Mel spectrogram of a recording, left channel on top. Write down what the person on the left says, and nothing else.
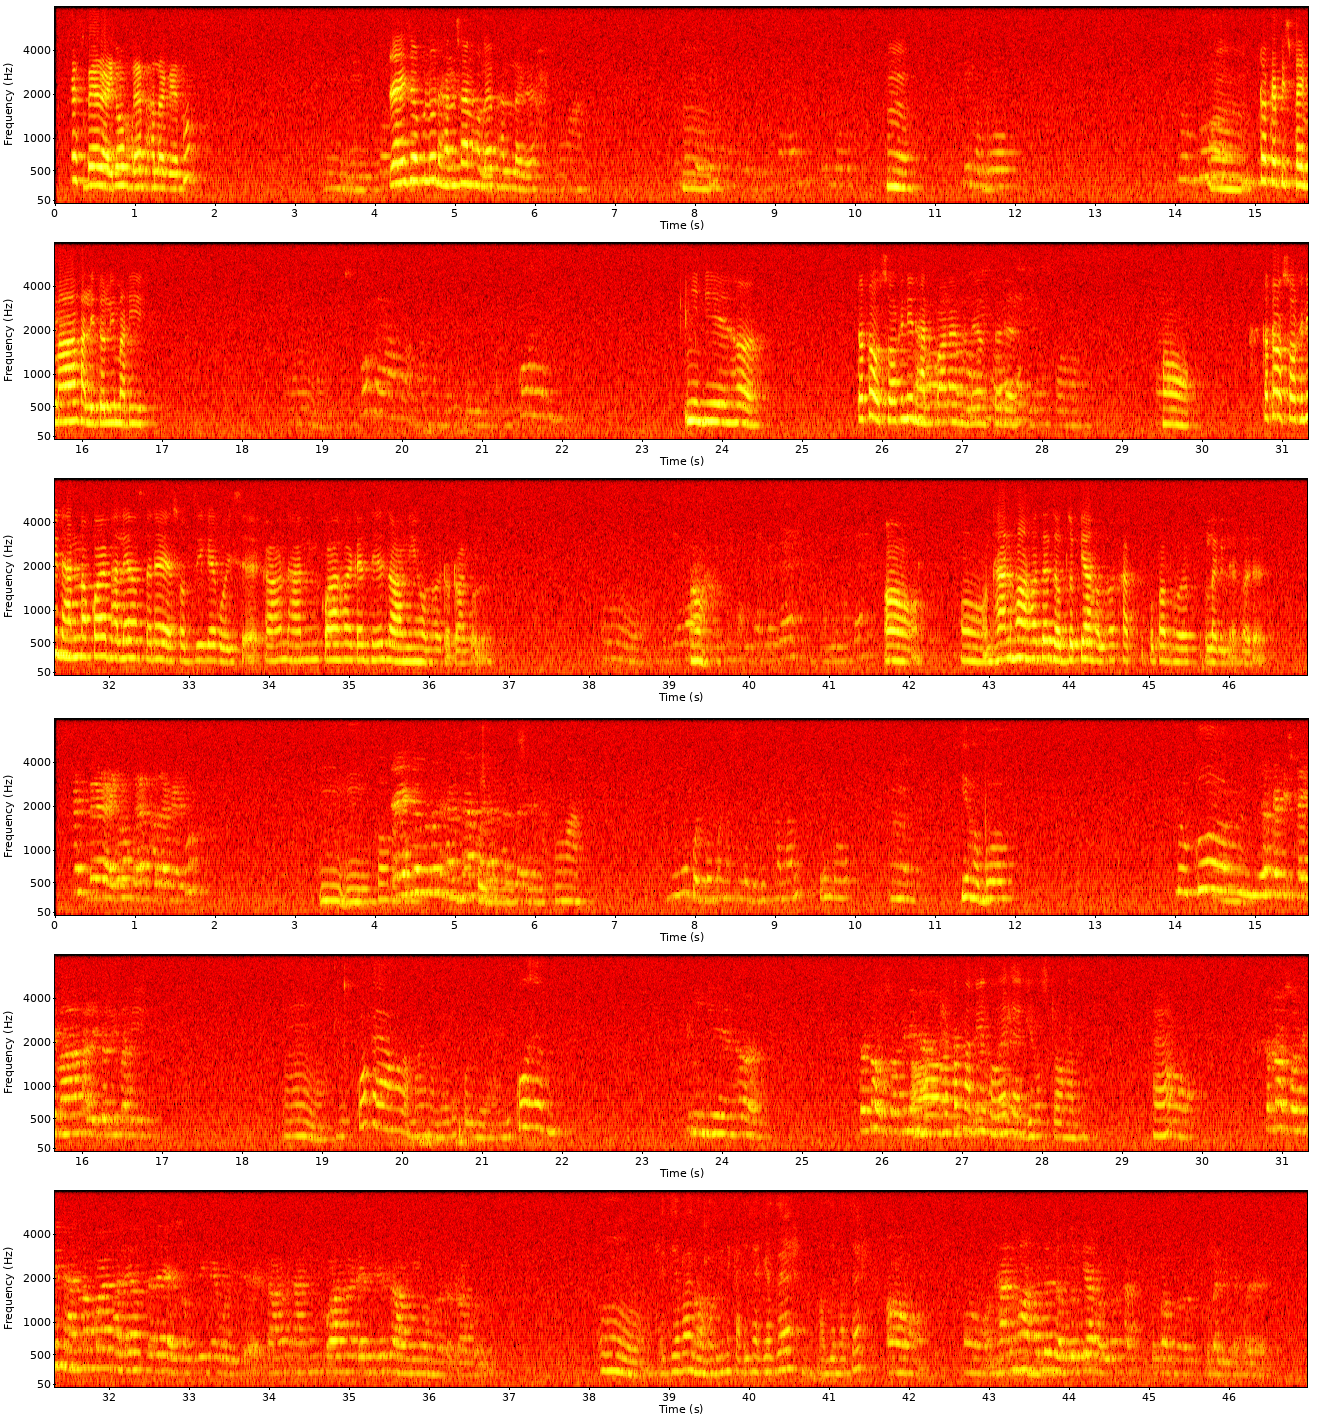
বে ৰাইজ সাই ভাল লাগে ন <inaudible>
ৰাইজৰ
বোলো ধান
চান হলে
ভাল
লাগে।
উম।
উম
উম
তাকে পিছফ ইমান কালি তলি মা
নিদিয়ে হয়। তহঁতৰ ওচৰ খিনি
ধান কৰা
নাই ভালে
হৈছে
দে।
অ'। তহঁতৰ ওচৰখিনি ধান নকৰে ভালে হৈছে দে, চব্জিকে কৰিছে, কাৰণ ধান কৰা হয়‌, একে ধেৰ জাৱনি হ'ল হয়, তহঁতৰ আগলৈ।
অ',
অ', অ', ধান হোৱা
হয়, যে, জপজপীয়া হ'ল হয়, <unintelligible> এসোপা ভয় লাগিলে হয়, দে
